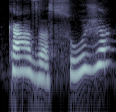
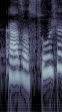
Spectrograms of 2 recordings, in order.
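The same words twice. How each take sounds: First: It is said at a slow pace. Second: It is said at a fast pace.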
